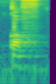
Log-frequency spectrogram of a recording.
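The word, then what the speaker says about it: ق: baru bisa betul bacaannya ini tidak boleh dibaca Q tapi qof dan Q ini dibaca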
